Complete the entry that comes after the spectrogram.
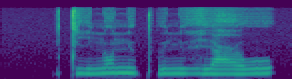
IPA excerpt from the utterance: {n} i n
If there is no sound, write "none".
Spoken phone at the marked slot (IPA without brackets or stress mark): t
